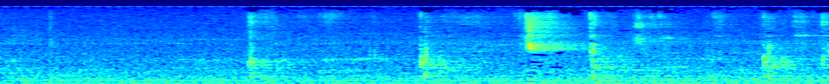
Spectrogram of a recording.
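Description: Tennis ball being bounced and struck with rackets as a point is played: about five sharp knocks, the loudest about four seconds in, over a low steady hiss.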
